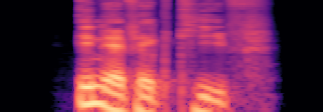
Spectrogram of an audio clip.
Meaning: ineffectual; ineffective
- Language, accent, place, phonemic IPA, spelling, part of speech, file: German, Germany, Berlin, /ˈɪnʔɛfɛktiːf/, ineffektiv, adjective, De-ineffektiv.ogg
